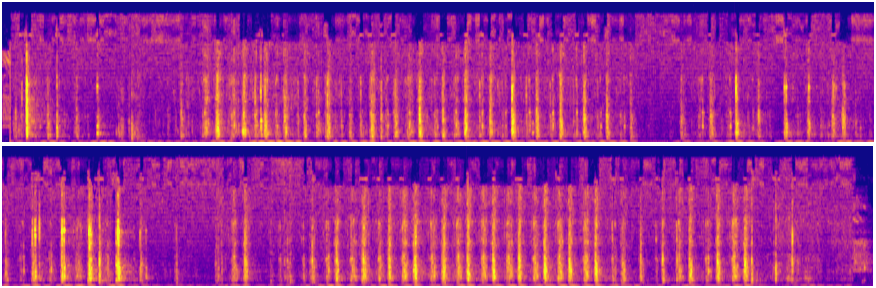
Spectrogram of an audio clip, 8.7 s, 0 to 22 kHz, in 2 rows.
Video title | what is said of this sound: Geek GK61 Review - New Best Budget 60% Keyboard?!?! | if you shake the keyboard you can hear the keys kind of rattling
